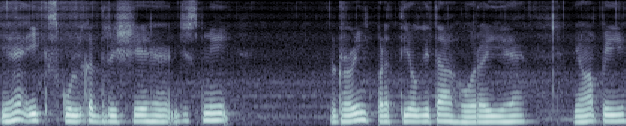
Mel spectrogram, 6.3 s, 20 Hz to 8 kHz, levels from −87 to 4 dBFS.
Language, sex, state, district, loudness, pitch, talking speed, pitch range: Hindi, male, Uttar Pradesh, Budaun, -14 LUFS, 140 Hz, 145 wpm, 135-150 Hz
